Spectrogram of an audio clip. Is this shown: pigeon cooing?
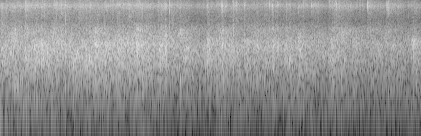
no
